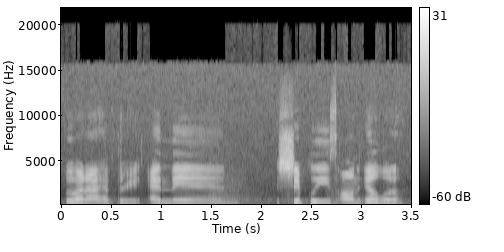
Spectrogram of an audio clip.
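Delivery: ordinary talk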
